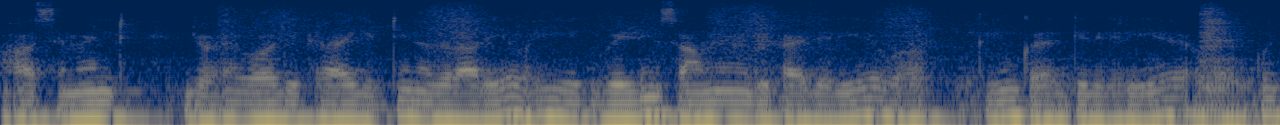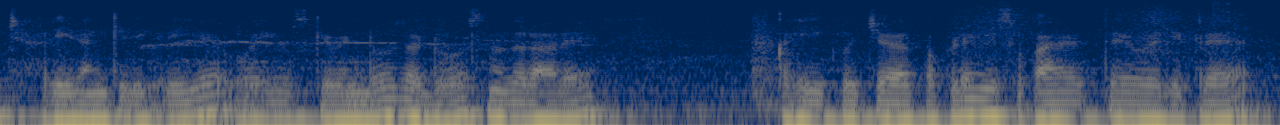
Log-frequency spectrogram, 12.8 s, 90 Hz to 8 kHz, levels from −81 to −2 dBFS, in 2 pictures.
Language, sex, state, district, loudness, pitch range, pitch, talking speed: Hindi, male, Chhattisgarh, Rajnandgaon, -35 LUFS, 95-105 Hz, 100 Hz, 255 wpm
